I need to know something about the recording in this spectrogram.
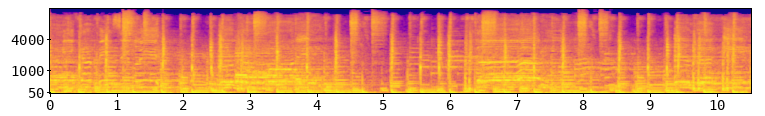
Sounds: music

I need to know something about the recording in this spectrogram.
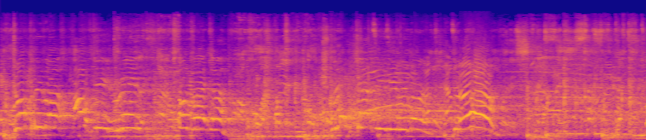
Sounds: music, speech

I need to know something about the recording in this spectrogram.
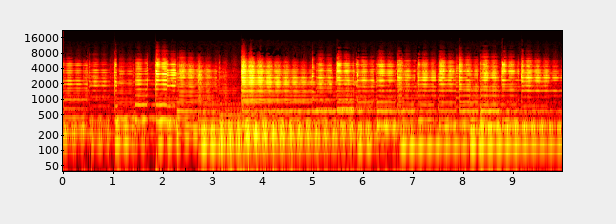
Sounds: music

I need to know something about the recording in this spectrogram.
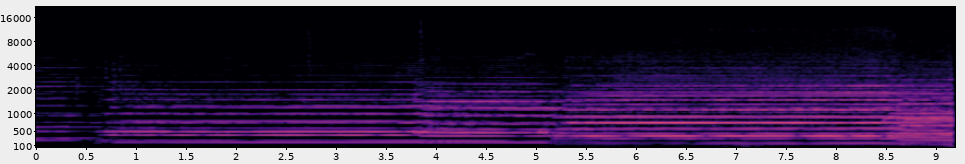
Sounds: musical instrument, music, violin

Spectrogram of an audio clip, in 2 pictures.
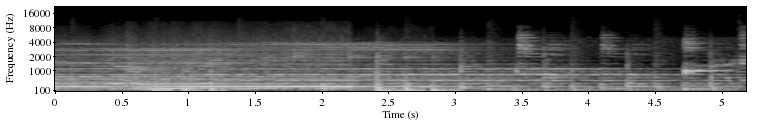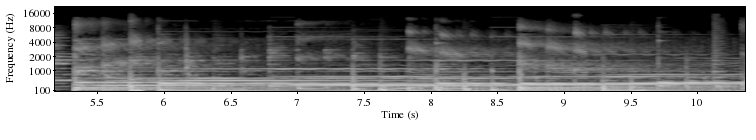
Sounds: music, new-age music

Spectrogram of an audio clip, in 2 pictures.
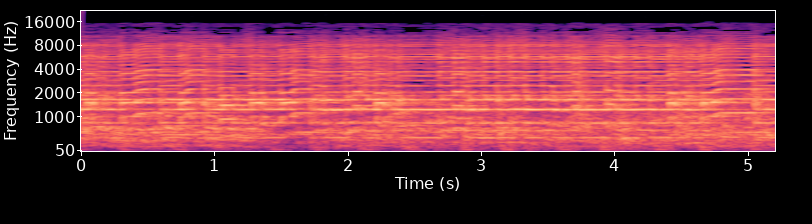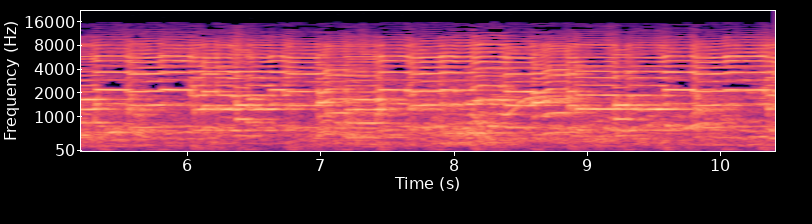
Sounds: playing bagpipes

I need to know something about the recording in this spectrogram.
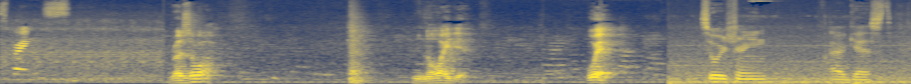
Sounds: speech

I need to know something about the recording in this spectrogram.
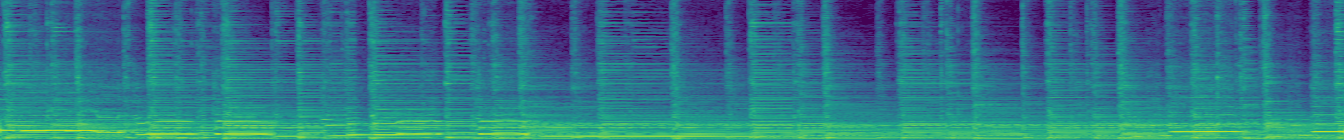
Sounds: strum, acoustic guitar, plucked string instrument, music, musical instrument, guitar

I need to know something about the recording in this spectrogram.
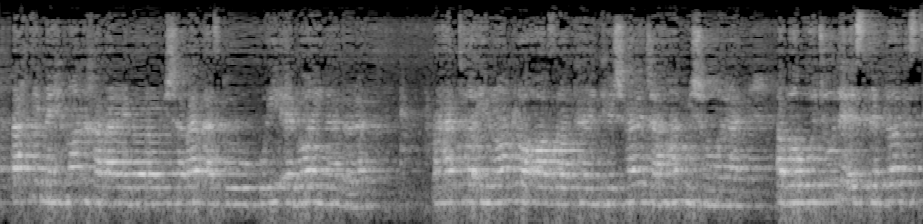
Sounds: woman speaking, speech

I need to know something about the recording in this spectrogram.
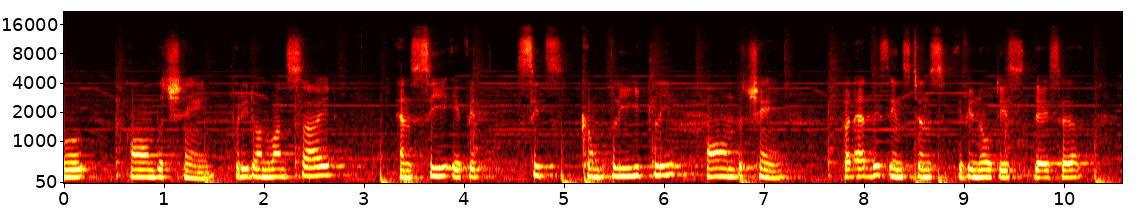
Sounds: speech, music

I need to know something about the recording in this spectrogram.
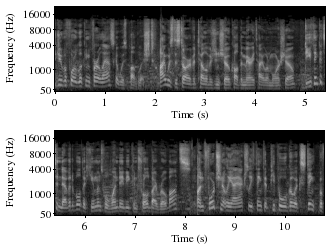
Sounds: speech

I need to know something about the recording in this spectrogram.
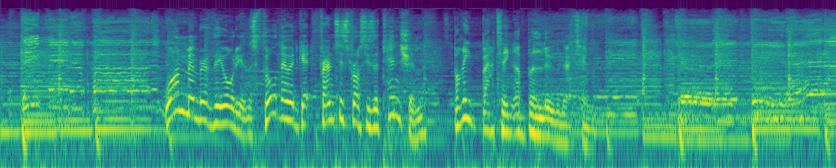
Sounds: drum, music, drum kit, musical instrument, speech

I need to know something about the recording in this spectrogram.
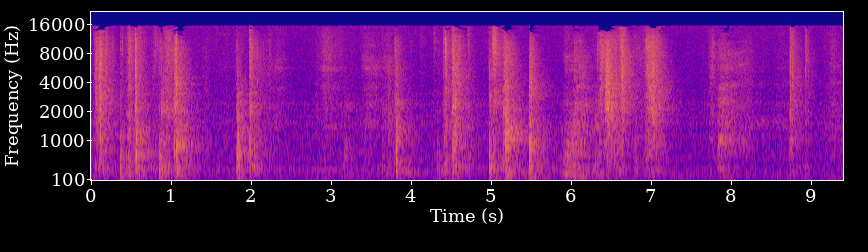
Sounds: door

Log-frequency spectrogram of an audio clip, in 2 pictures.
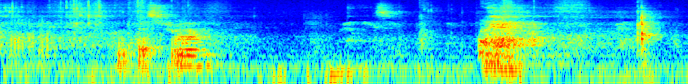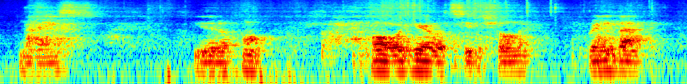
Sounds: speech

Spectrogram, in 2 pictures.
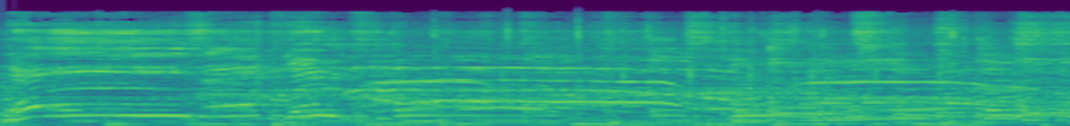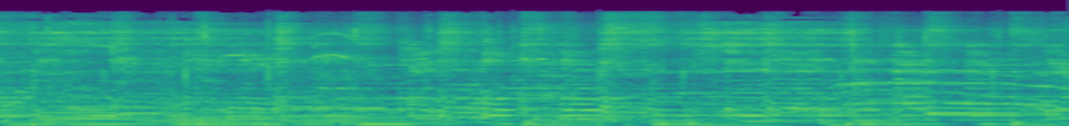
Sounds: music, male singing

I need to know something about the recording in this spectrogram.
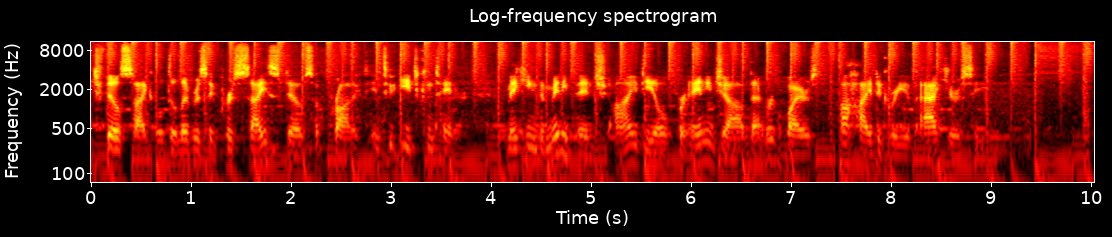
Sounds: speech, music

